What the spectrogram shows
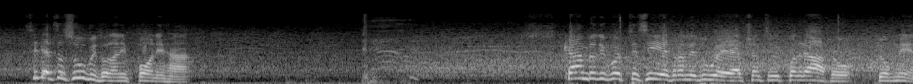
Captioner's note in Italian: Applauso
